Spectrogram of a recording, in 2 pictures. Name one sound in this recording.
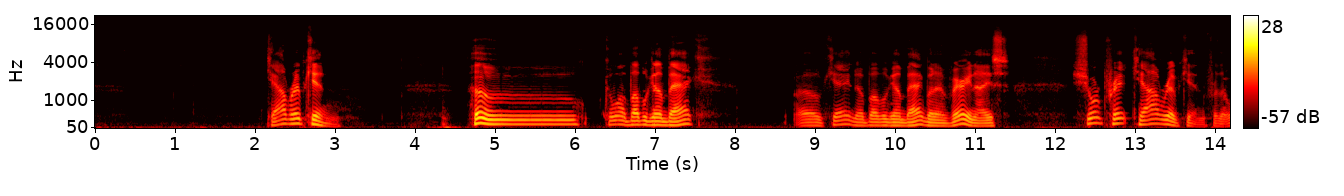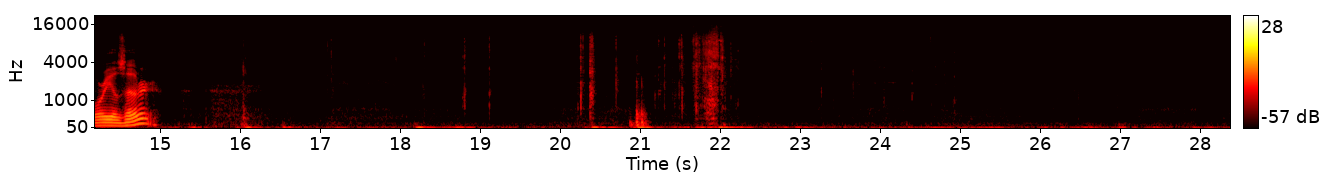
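Trading cards slide softly against each other.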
